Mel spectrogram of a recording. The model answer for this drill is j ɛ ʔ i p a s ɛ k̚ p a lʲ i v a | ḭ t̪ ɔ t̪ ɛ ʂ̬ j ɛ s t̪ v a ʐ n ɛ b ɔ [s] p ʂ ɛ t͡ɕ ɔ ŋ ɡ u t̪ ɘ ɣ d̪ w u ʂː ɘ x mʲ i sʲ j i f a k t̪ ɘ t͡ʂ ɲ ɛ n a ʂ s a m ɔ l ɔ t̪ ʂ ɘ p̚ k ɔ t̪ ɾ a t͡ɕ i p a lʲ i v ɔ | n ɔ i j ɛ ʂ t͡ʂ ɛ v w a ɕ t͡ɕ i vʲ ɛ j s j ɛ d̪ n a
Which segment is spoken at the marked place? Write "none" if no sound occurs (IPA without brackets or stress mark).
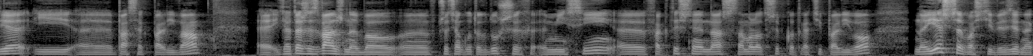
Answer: f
